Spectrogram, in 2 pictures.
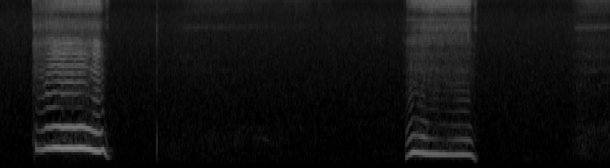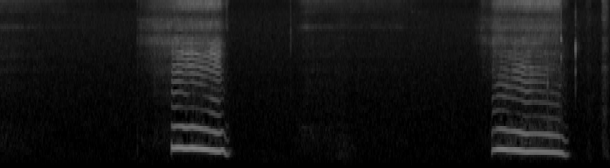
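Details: Four long, tonal, droning snores roughly every five seconds in a quiet room from a sleeping pug dog; snoring.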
